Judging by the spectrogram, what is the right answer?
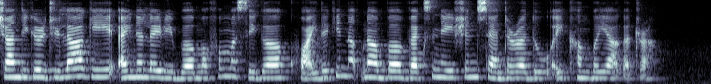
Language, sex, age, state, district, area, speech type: Manipuri, female, 18-30, Manipur, Imphal West, rural, read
